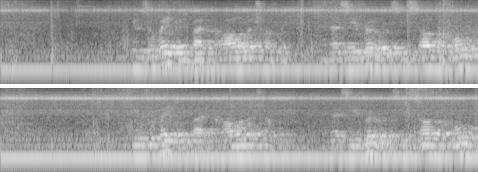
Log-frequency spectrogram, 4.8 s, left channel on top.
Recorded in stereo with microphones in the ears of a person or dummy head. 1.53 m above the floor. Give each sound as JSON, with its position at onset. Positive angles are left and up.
{"t": 1.3, "sound": "a man speaking", "side_deg": 70, "distance_m": 7.0}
